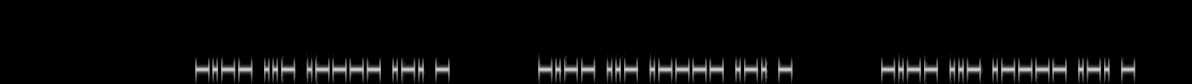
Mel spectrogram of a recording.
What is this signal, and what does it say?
Morse code, heard as a keyed tone, about 28 wpm, 700 Hz. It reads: YU1RT YU1RT YU1RT
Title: DXCC-100 Call Signs - 5 Characters - Repeated 3x - 28wpm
